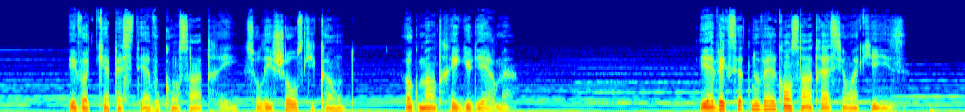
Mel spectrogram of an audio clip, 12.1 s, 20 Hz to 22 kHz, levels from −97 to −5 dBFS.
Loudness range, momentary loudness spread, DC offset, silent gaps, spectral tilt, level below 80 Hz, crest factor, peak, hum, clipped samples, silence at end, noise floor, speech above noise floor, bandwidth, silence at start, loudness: 5 LU; 23 LU; under 0.1%; none; -5.5 dB/octave; -50 dBFS; 24 dB; -8 dBFS; none; under 0.1%; 0 s; -52 dBFS; 22 dB; 16 kHz; 0 s; -31 LUFS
